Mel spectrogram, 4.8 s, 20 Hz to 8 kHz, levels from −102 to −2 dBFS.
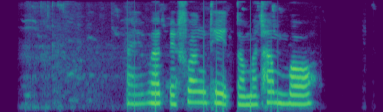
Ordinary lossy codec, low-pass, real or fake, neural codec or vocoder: none; none; real; none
